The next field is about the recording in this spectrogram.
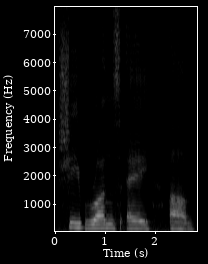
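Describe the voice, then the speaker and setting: An American man being interviewed as a radio drama producer, talking casually and haltingly as he thinks aloud. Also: mid-range voice, a little mellow, smooth.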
